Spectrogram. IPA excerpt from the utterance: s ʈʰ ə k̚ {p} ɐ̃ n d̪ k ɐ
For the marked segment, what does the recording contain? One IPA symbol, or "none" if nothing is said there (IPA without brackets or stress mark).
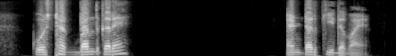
b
